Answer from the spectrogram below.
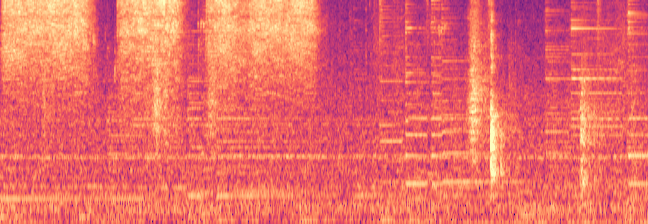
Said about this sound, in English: Want to lightly spray our pan.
